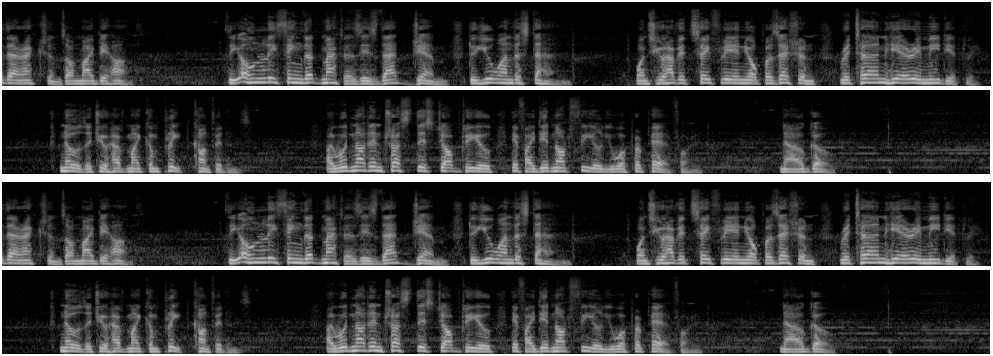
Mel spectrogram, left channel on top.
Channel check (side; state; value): both; identical; correlation 1.00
